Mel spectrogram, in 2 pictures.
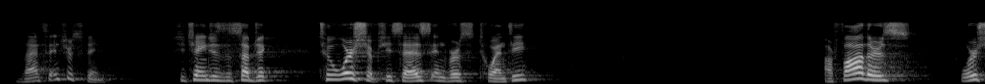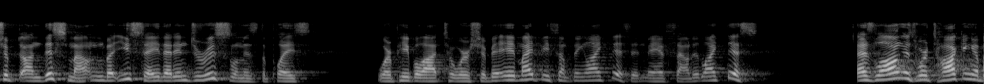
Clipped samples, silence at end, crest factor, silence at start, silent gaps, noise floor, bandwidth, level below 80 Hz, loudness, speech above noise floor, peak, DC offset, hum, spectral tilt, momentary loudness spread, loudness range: under 0.1%; 0 s; 24 dB; 0.25 s; none; -88 dBFS; 7.8 kHz; -86 dBFS; -28 LUFS; 59 dB; -6 dBFS; under 0.1%; none; -3.5 dB/octave; 17 LU; 8 LU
